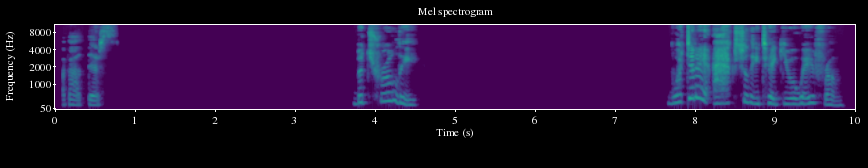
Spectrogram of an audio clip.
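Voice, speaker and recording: A woman playing an obsessive, possessive, murderous girlfriend in an ASMR audio roleplay, speaking deliberately with drawn-out phrases and pauses. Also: a little high, darkish tone. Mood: condescending.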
